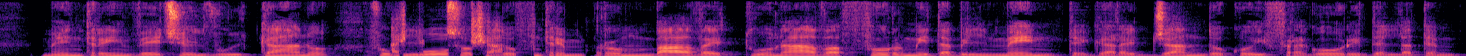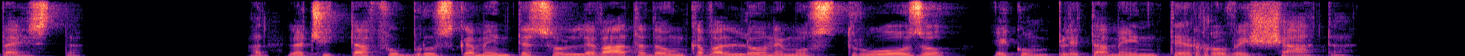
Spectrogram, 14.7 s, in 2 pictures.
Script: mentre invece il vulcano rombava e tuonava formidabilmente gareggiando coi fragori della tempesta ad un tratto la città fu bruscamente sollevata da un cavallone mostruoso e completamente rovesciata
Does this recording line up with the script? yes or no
no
